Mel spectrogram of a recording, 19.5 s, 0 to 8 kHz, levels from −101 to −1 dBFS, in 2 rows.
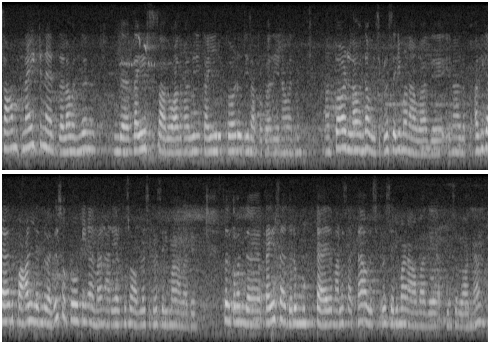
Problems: background sounds at intervals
